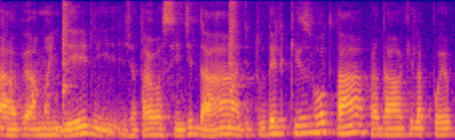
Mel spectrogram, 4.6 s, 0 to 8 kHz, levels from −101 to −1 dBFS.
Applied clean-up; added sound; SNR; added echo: none; Snare drum; 19 dB; reverberation time 1.6 s.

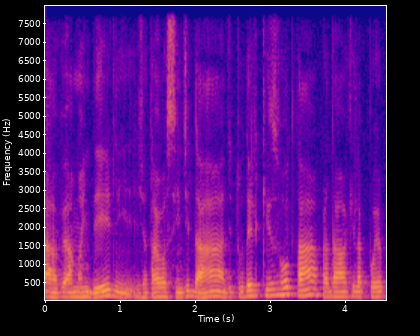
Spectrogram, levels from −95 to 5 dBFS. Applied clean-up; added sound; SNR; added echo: none; none; none; none.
